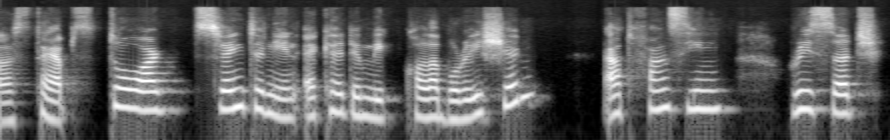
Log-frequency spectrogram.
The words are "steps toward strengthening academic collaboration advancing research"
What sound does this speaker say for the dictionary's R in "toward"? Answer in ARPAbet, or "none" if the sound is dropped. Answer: W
